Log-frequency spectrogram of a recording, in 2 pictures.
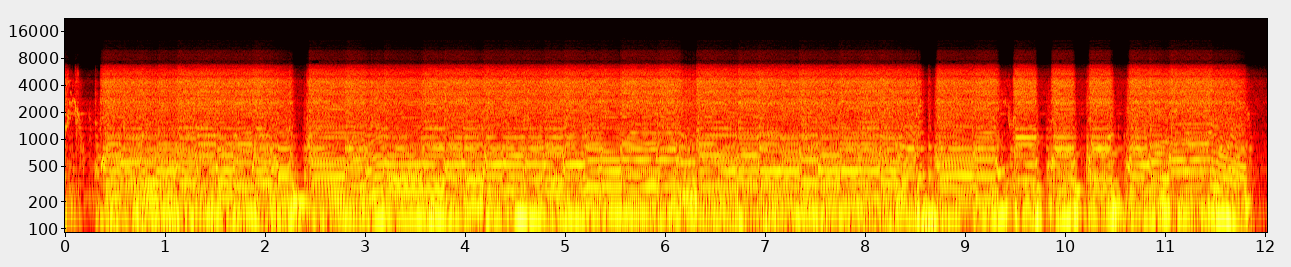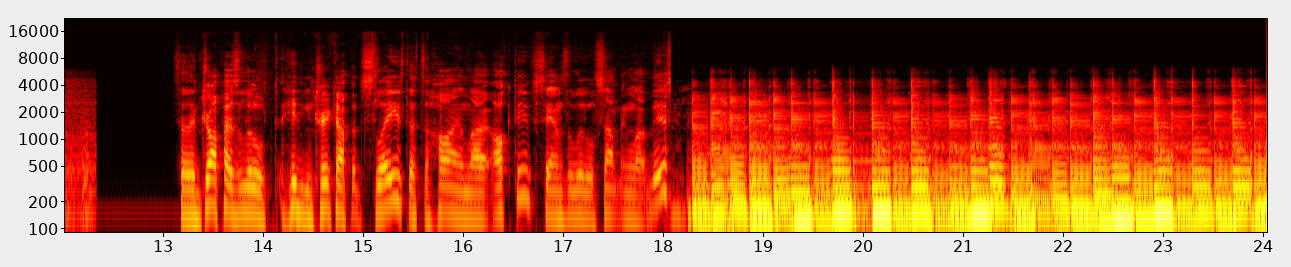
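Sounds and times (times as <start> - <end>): fuzzed electric guitar chords: 0.0 - 12.4, 18.1 - 24.0.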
